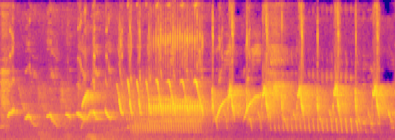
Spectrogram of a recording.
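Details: Two canaries singing a lure song: looping whistled notes, a long fast buzzing trill, then arched whistles and a dry rattling roll.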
